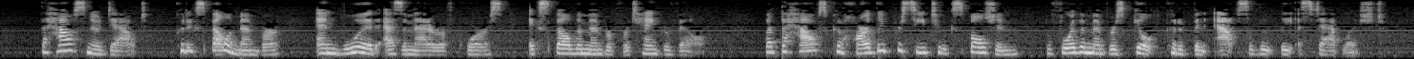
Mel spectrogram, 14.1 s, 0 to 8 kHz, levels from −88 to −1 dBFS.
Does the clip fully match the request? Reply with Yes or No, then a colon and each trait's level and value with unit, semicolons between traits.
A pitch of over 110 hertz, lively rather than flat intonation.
Yes: high, 190 Hz; wide, 5.8 semitones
